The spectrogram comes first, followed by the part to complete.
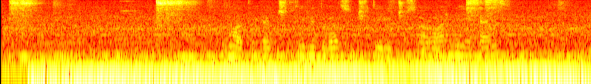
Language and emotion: Russian, neutral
